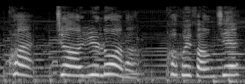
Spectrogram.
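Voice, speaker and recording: A woman's voice: very high-pitched, steady tone, normal speed. An actress playing a carefree, curious young village girl in a radio drama, innocent, playful and inquisitive. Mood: urgent. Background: background music.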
